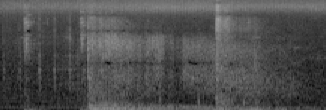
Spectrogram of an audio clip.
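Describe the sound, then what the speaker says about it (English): A thrown grenade bursts in a video game, a deep rumbling boom that swells and rolls on for a few seconds, heard faintly at low level. "I am throwing a grenade. Grenade out."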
